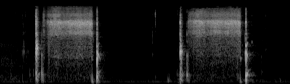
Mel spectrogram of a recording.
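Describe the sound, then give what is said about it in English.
A voice imitates a sci-fi spaceship door: two sharp hissing whooshes, each framed by a crisp click at start and finish, with brief silence between them. “So this is actually a door from my brain. It's the spaceship door.”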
